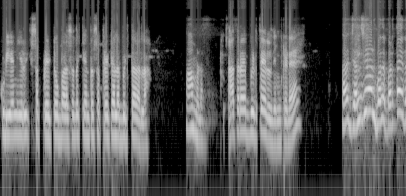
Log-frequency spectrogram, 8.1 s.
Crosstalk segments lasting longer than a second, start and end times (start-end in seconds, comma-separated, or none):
none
